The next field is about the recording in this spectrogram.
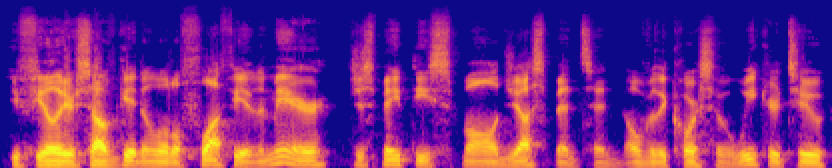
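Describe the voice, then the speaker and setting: A man's voice: low voice, quick pace. A young man co-hosting a casual podcast, nasal and stuffed up from a cold, talking loosely with lots of "like" and "right?". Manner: relaxed, repeats "like" and "right?" often. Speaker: podcast co-host.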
